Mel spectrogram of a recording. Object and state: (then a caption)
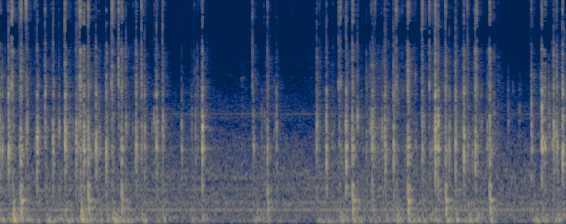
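Plastic mechanical keyboard. Fingertips of both hands type on a white plastic mechanical keyboard with backlit keys. Quick, bright clacks with a low thump beneath come in rapid bursts, with a brief near-quiet pause in the middle before the typing resumes.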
